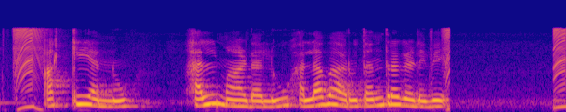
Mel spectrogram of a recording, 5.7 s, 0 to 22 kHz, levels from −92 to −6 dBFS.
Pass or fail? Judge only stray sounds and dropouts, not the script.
pass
